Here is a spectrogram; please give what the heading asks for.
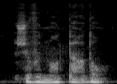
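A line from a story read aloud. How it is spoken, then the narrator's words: Low, ashamed voice. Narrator (French): dit Varin à voix basse, presque honteux de pénétrer dans cette intimité douloureuse de la mère au désespoir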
